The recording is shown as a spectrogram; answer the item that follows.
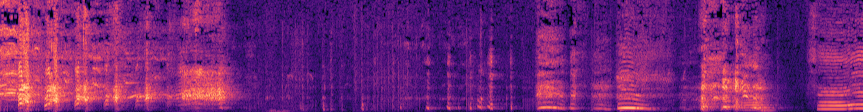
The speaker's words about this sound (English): Oh, I coughed and something came out and I don't know where it went.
